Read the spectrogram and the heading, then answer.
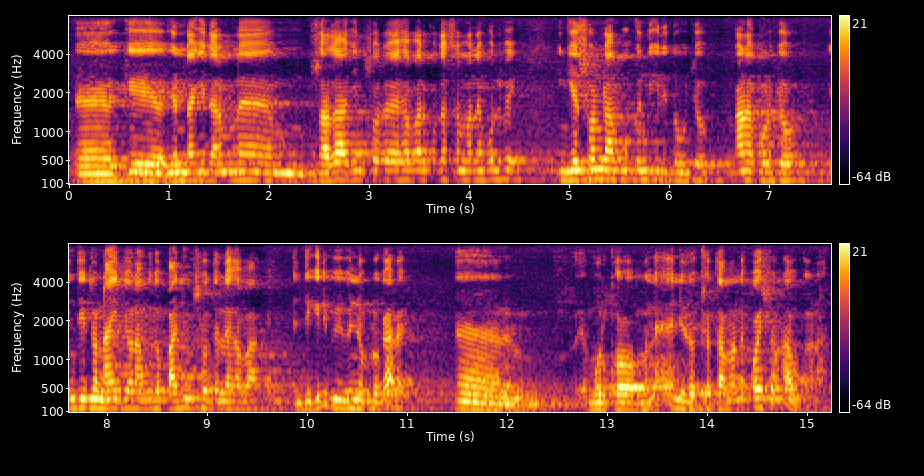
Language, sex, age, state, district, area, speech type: Odia, male, 60+, Odisha, Boudh, rural, spontaneous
